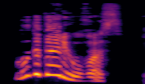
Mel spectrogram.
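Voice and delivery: very loud, high, sly and snide voice. A woman thanks the accountant who agreed to answer her questions, snide, smiling. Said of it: "ехидно улыбнулась я".

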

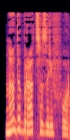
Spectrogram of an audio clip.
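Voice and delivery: ordinary delivery

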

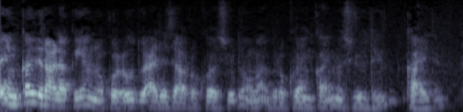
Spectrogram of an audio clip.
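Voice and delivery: plain

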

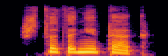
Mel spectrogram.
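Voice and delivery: plain reading voice

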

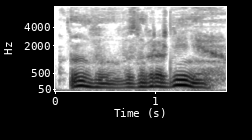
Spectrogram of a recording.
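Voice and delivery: low, barely audible mumble under the breath. Asked what the notice says, he mumbles the answer barely audibly. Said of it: "Едва слышно промямлил Володя".

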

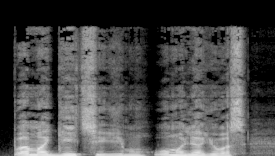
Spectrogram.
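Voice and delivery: crying out, holding back tears. A woman begs for help for a dying man, crying out, holding back tears. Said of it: "крикнула она, еле сдерживая слезы".

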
